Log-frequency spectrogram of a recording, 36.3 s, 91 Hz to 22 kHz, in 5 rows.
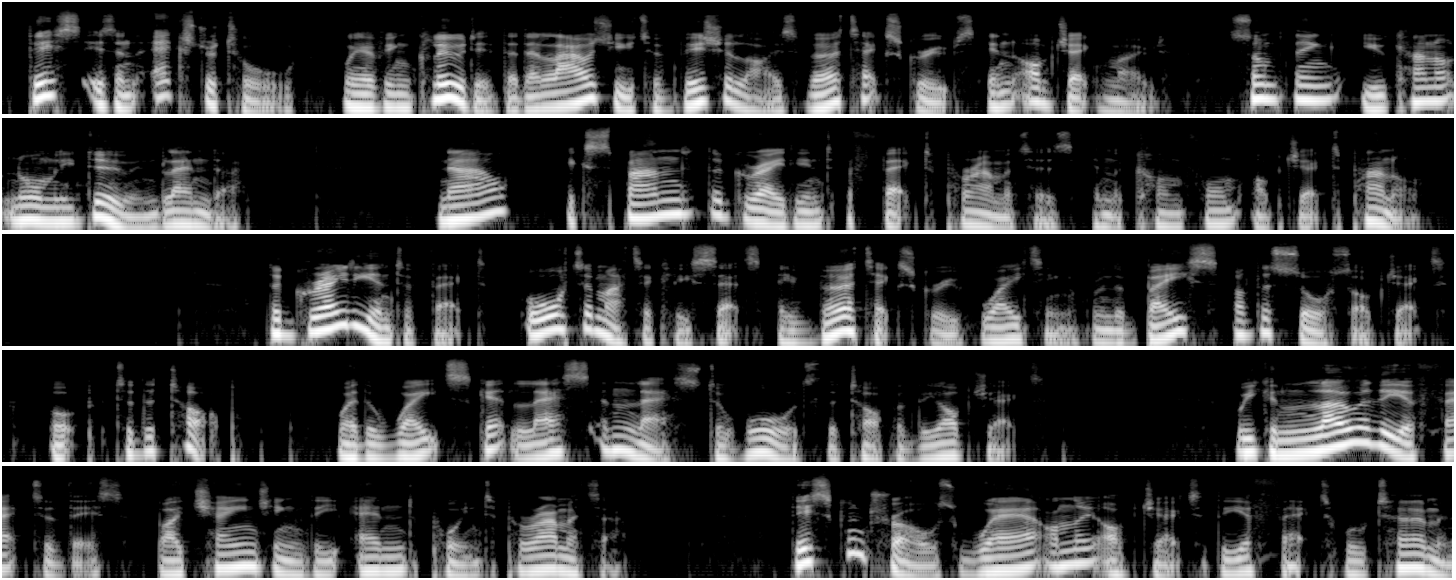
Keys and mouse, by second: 5.9 middle click, 6.2-7.7 middle drag, 8.4 shift+middle drag, 8.6-10.8 shift+middle drag, 11.6-36.2 middle drag.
